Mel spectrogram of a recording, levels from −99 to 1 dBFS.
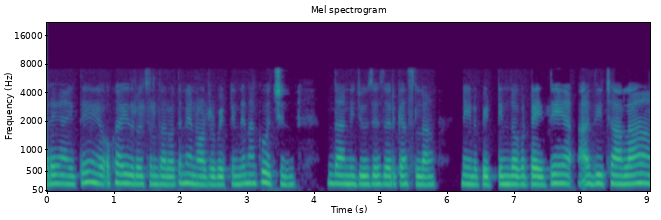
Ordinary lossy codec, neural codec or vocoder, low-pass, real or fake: none; none; 7.2 kHz; real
